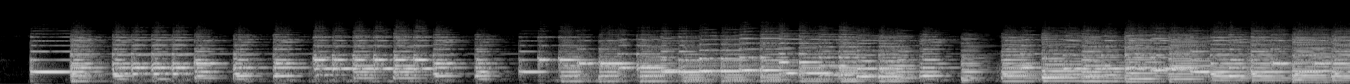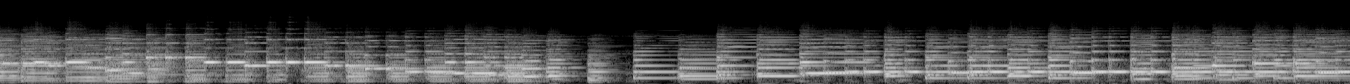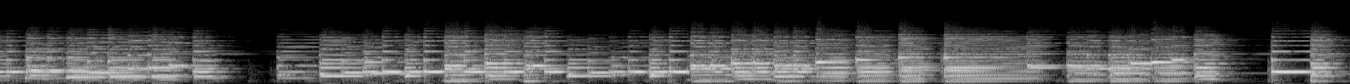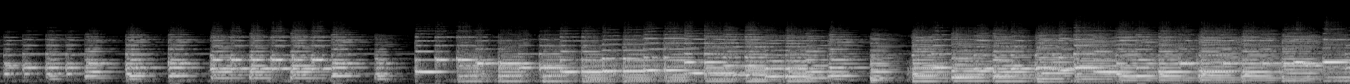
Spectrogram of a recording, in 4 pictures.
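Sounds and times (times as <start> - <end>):
piano waltz: 0.0 - 53.9.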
